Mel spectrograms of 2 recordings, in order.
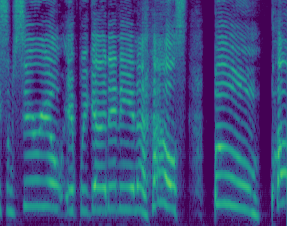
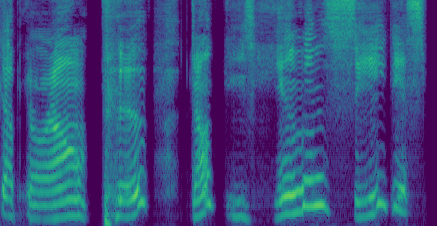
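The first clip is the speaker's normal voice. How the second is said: deep, slow, weary puppet complaining; low and dragged out, sick of cleaning up; fed-up Big Bird; 5 semitones lower, slower than usual. Pretend. Big Bird grumbling about Snuffy's elephant poop, deep and slow.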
